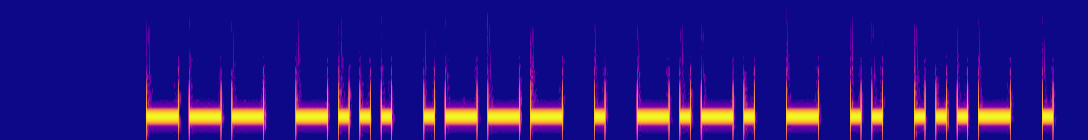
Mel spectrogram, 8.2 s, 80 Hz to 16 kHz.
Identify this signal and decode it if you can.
Morse code, heard as a keyed tone, about 15 wpm, 700 Hz. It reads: OBJECTIVE
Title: Top 1001-1250 Words 15wpm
